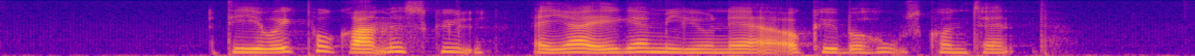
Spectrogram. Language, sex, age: Danish, female, 42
